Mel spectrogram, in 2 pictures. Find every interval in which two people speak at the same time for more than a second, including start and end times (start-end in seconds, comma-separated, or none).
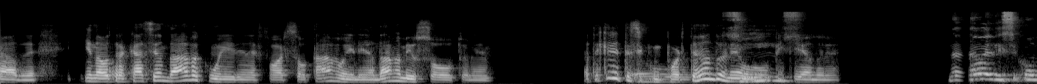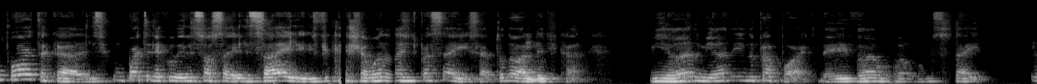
6.2-8.1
